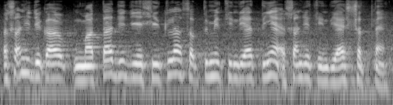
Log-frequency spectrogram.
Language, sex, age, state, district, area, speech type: Sindhi, female, 60+, Rajasthan, Ajmer, urban, spontaneous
